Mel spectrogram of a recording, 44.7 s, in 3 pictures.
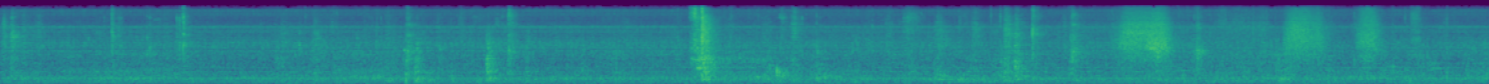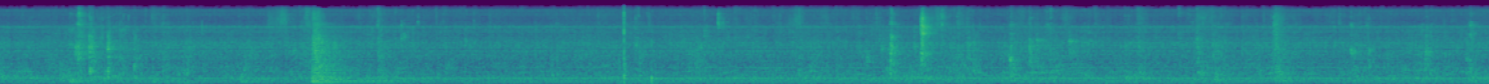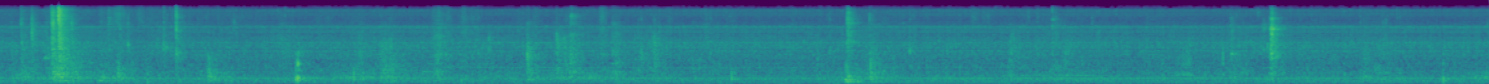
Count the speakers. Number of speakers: zero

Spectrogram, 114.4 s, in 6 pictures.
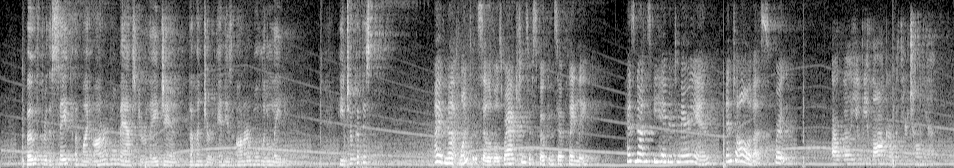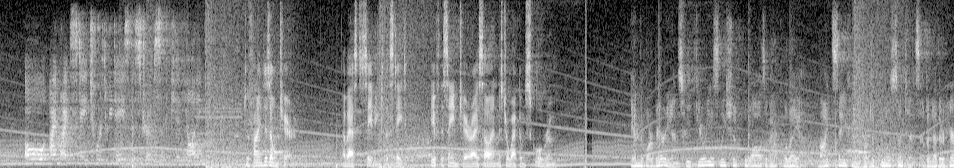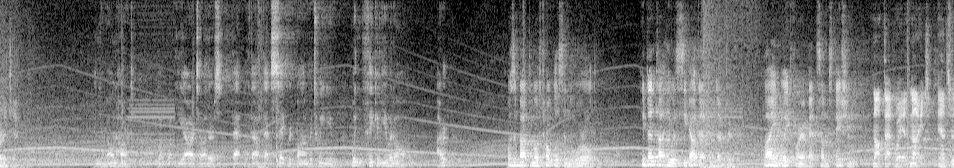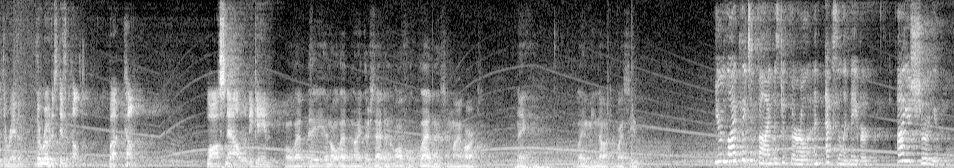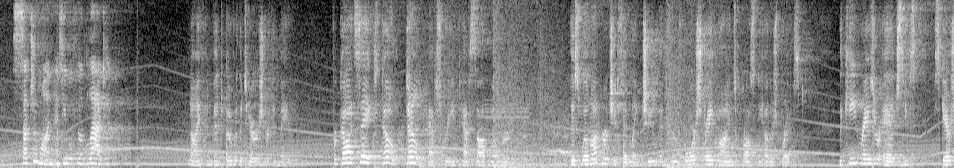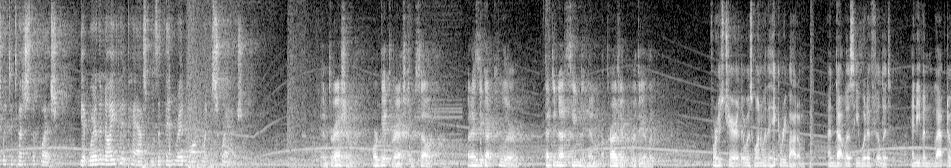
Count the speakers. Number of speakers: ten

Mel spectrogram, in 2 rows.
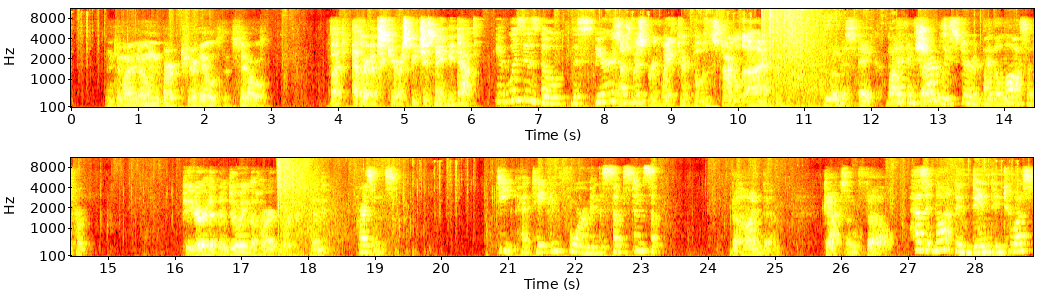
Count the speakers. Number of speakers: seven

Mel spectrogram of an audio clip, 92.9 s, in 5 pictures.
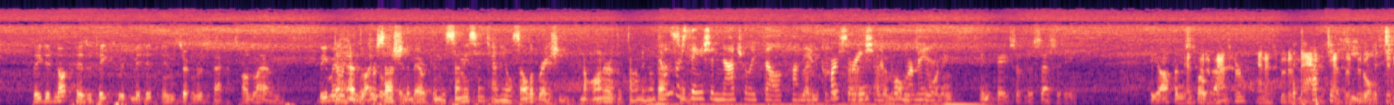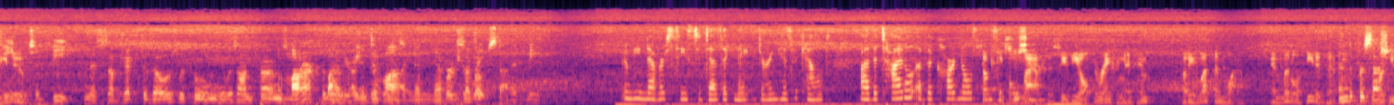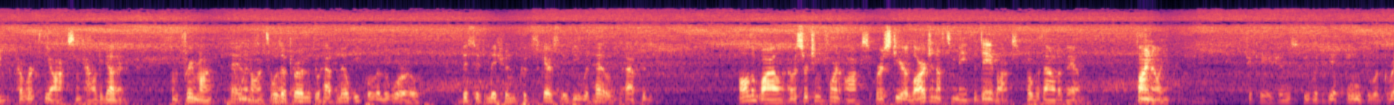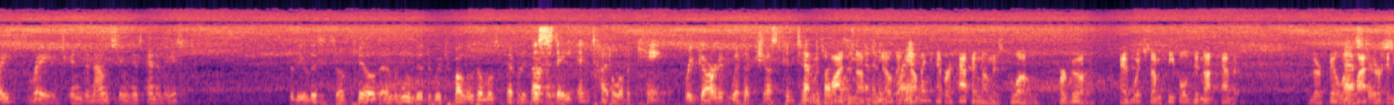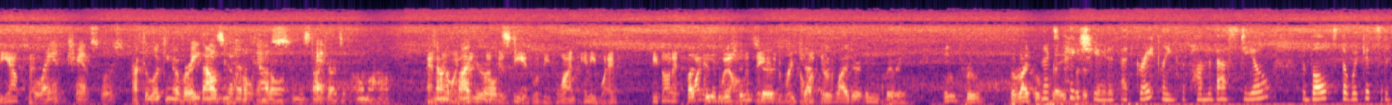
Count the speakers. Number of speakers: six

